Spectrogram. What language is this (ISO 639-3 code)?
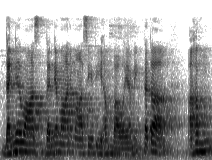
san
